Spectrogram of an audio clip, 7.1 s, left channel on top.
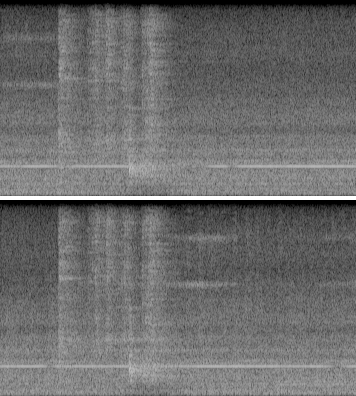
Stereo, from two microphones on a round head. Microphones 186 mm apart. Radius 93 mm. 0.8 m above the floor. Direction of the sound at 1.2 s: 10° left (ahead or behind).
